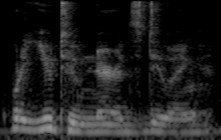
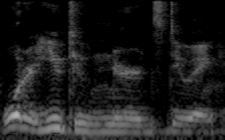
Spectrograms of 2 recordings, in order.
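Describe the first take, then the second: First: It is said in a normal voice. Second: It is said in a put-on character voice.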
